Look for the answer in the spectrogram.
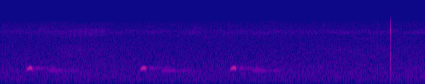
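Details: Common cuckoo in the Lot, France, giving three soft falling two-note 'cuckoo' calls spaced over a second apart, then a single sharp click near the end, with quiet background hiss.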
